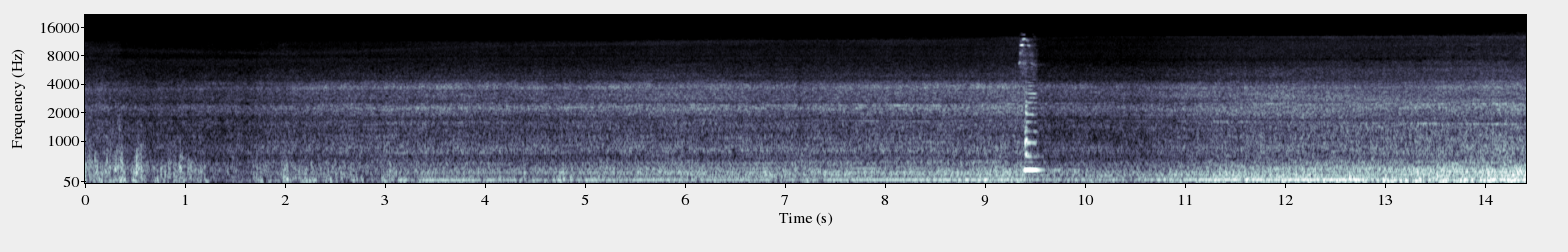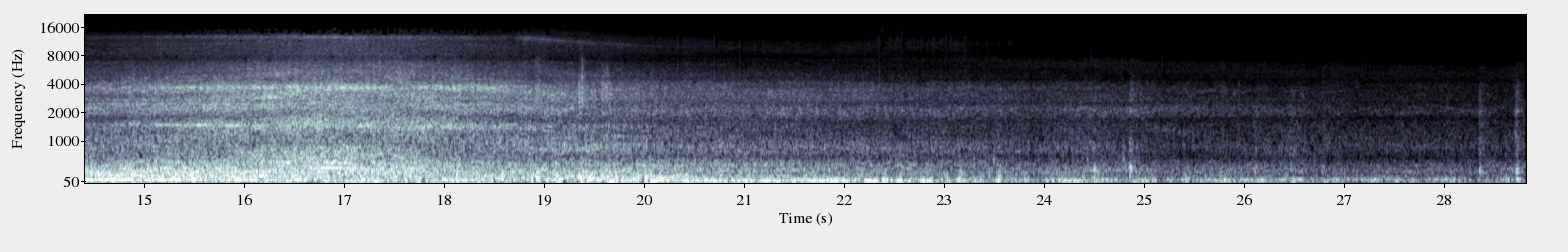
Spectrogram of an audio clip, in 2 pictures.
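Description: A Class 153 diesel railcar gives one short horn toot about a third of the way in as it approaches. Its engine and wheels then grow loud as it passes close by and fade as it runs away.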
